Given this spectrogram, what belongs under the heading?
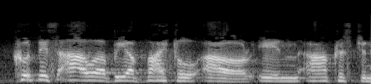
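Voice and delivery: plain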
